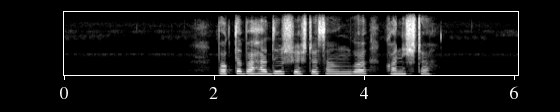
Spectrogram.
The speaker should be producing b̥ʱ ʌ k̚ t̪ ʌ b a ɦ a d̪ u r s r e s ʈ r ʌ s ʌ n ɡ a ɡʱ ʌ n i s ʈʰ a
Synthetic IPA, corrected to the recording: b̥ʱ ʌ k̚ t̪ ʌ b a ɦ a d̪ u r s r e s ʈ r ʌ s ʌ ŋ ɡ ʌ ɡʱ ʌ n i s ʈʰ ʌ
